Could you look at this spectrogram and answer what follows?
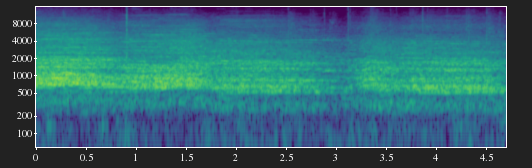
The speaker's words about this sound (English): The audience erupted. On one side of the gym, the Islander crowd sang in support of their team.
